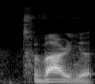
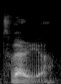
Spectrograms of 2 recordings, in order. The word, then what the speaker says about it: Tverya: Now, the city of Tverya, by the way, before I continue, I do want to mention that the Rebbe would pronounce it always Tverya instead of Tverya.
